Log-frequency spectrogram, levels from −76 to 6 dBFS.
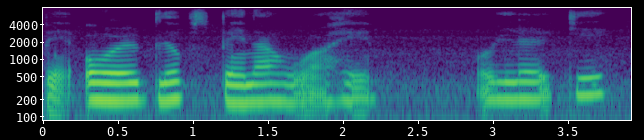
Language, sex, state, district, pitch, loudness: Hindi, female, Arunachal Pradesh, Papum Pare, 195 Hz, -16 LUFS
